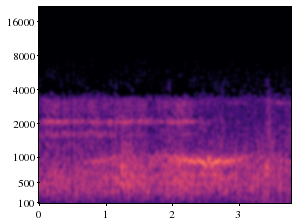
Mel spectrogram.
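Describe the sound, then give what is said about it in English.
A steam train rumbles loudly and steadily, its wheels and carriages rattling in a continuous dense roar with faint metallic squeals as it comes to a stop, and no one speaking. “Stop the train.”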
